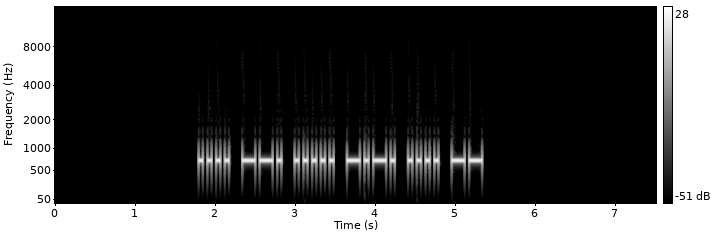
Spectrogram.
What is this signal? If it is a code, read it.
Morse code, heard as a keyed tone, about 21 wpm, 700 Hz. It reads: HG5CHM
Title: DXCC-100 Call Signs - 6 Characters - Repeated 3x - 22wpm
